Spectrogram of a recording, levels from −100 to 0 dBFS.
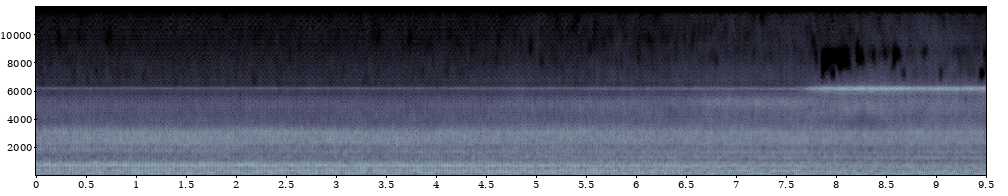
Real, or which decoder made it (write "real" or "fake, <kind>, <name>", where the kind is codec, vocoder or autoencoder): fake, vocoder, Vocos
